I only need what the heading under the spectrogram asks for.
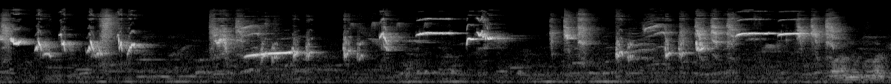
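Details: An oriental magpie-robin pours out varied song phrases, harsh chattering bursts mixed with short pure whistles, separated by brief gaps, with a faint low hum underneath.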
